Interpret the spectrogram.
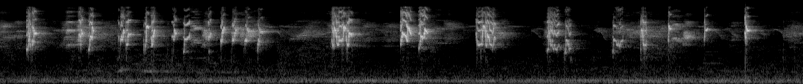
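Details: Juvenile lovebird practising its song, giving a lively run of sharp, squeaky chirps, roughly two or three per second for eight seconds, each a short harsh burst, separated by brief quiet pauses.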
